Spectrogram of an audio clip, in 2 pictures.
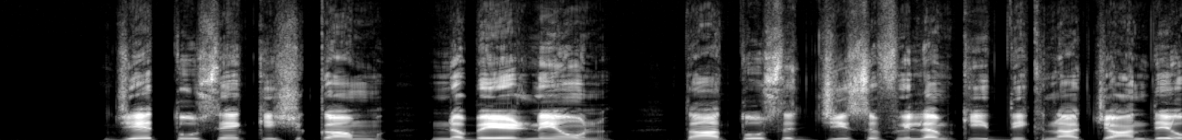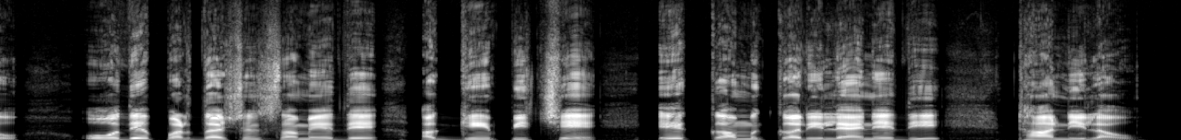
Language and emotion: Dogri, neutral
